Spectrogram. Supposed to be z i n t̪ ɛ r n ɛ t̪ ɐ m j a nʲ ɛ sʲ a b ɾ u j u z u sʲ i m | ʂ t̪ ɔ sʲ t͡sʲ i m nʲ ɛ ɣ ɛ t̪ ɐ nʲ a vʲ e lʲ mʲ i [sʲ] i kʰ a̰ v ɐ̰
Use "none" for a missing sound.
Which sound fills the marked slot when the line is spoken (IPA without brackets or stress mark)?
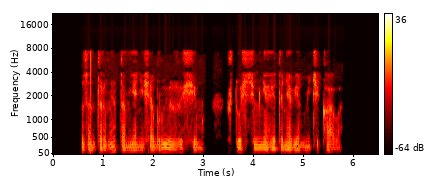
t͡sʲ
